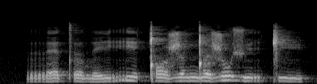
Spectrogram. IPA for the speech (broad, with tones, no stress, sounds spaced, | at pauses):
r ɛ˩˧ tʼ ə˧˩ ð e˩˧ i̯ rʲ e˥˧ ǃ ɔ˧˩ ʐ ə˧ ŋ͡ǃ ə˧˩ ʐ o˥ ʒ y˧ r ǀ y˧˩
